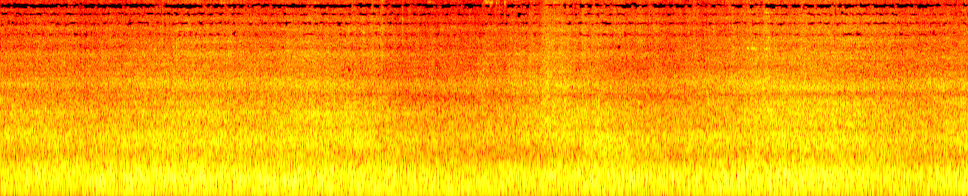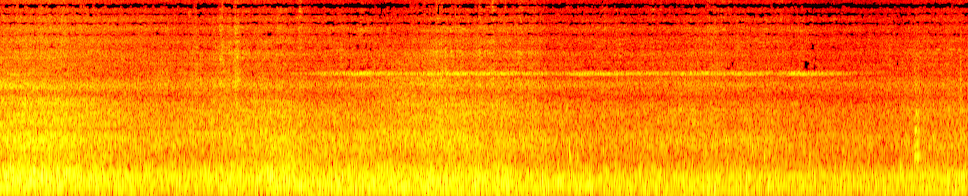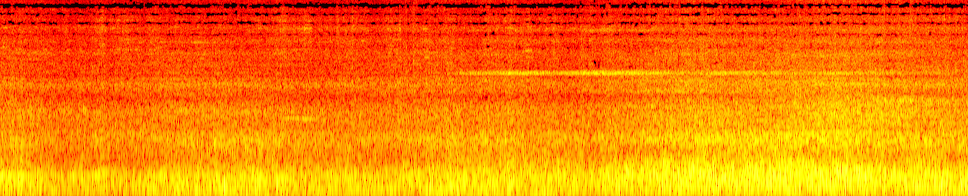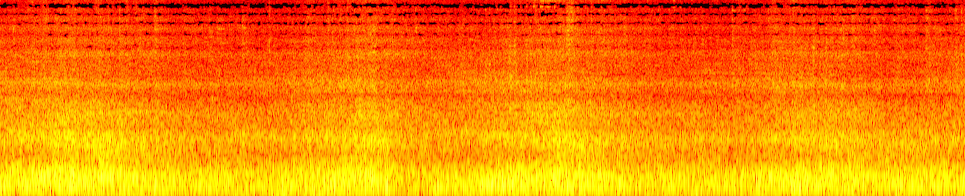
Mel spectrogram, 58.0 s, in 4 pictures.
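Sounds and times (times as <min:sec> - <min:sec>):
high wheel squeal: 0:00.0 - 0:30.1, 0:32.3 - 0:58.0
train wheels rumbling on rail: 0:00.0 - 0:58.0.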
